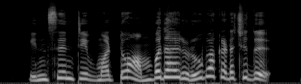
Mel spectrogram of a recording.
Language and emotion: Tamil, happy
